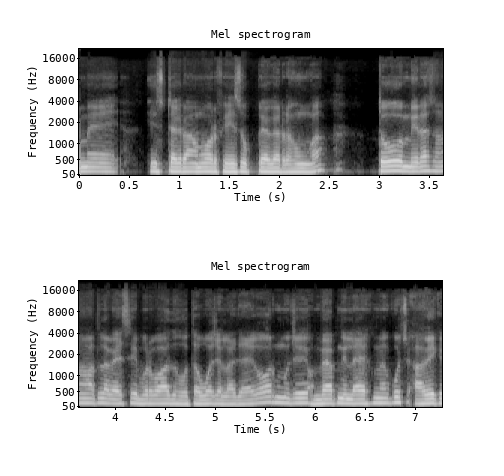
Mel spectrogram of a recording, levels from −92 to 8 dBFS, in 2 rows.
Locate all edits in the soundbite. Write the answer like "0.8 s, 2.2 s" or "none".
none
